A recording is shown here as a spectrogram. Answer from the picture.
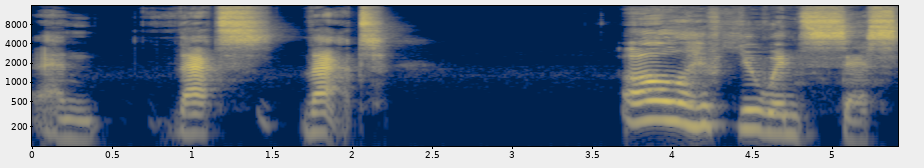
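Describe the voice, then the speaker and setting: Putting on a character voice, a man speaks very slowly in a high pitch, pausing often and at length. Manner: theatrical, mock-polite.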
